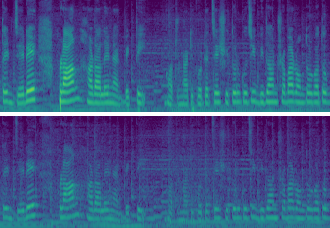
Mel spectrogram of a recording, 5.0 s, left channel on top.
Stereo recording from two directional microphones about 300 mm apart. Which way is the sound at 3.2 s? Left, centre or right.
Left.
